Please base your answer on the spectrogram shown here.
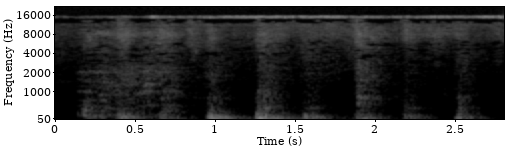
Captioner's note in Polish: odgłos kroków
